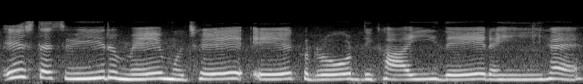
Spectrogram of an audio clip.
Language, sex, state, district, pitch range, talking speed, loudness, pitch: Hindi, female, Madhya Pradesh, Katni, 230-260 Hz, 100 wpm, -10 LUFS, 245 Hz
